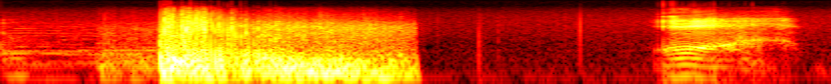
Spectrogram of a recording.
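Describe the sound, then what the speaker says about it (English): A single muffled blast bursts out loud and broad for over a second, then cuts off; after a short silence a brief, quieter rumbling burst follows. "I'm a skilled hand at the muffled explosion."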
